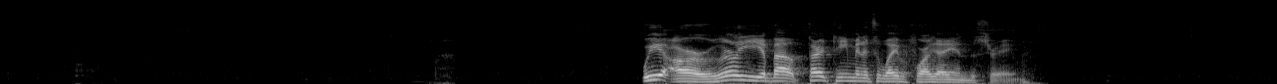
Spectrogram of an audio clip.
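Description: Food sizzles and bubbles in cooking pots over a fire.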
